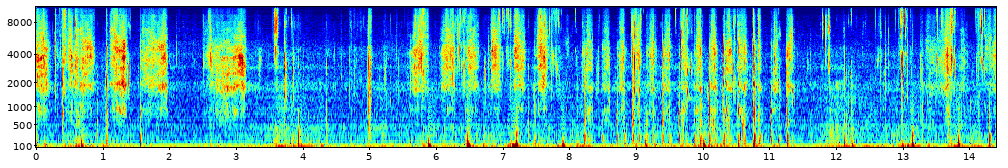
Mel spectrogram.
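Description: Homemade granola of oats, almonds and sunflower seeds being chewed close to a headset microphone: a dense run of short crunching clicks, several a second, with a spoon scraping and tapping in a plastic tub.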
